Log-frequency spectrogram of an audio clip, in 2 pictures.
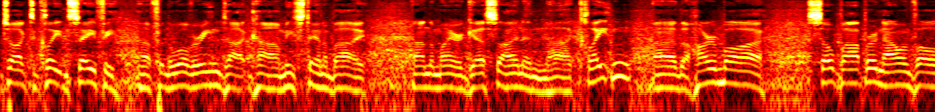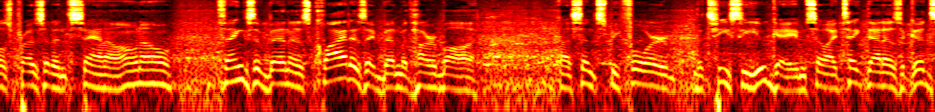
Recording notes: Today, we're broadcasting live from the Ultimate Fishing Show Detroit which runs through Sunday at the Suburban Collection Showplace in Novi.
